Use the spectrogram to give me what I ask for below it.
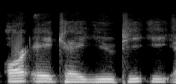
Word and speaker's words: Rakuten: It's Rakuten,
